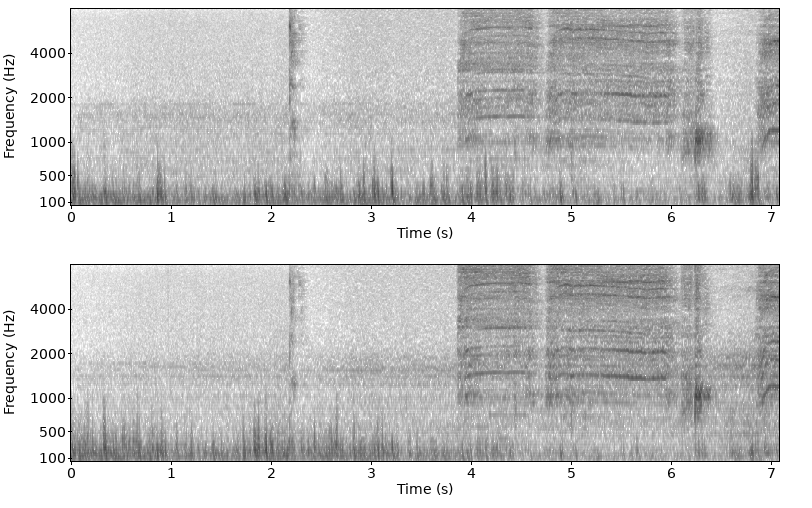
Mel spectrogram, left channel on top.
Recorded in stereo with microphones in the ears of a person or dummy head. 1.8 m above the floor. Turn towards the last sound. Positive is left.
turn(degrees=-60)  # may be behind; listen again after turning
